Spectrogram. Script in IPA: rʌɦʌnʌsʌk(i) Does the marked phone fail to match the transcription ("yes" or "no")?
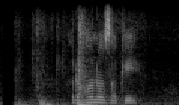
yes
